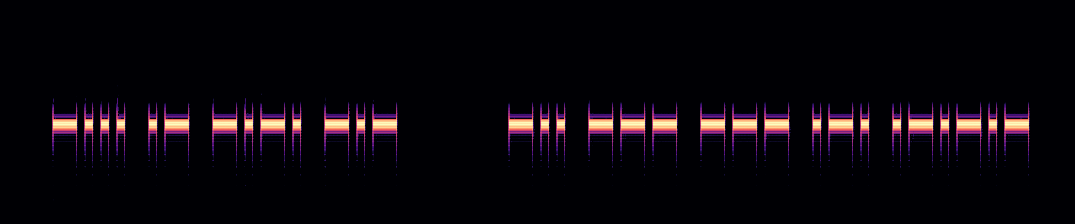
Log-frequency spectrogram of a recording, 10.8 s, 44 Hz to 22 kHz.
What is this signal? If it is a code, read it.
Morse code, heard as a keyed tone, about 15 wpm, 700 Hz. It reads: BACK DOOR.
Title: 2x Word-Spacing - Sentences from Top 300 Words - 15wpm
